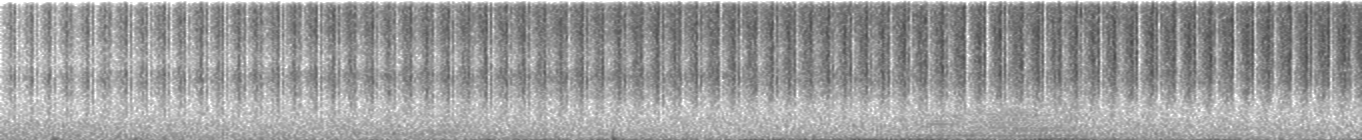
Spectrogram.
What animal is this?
Chorthippus binotatus, an orthopteran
